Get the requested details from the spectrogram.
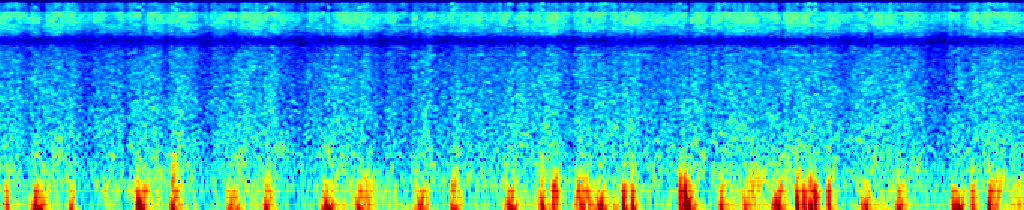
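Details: A person's own fast but regular heartbeat, described as fast yet smooth: quick, steady, soft paired low thumps with an even rhythm.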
